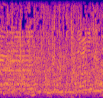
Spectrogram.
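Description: An elderly man laughs loudly close by.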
